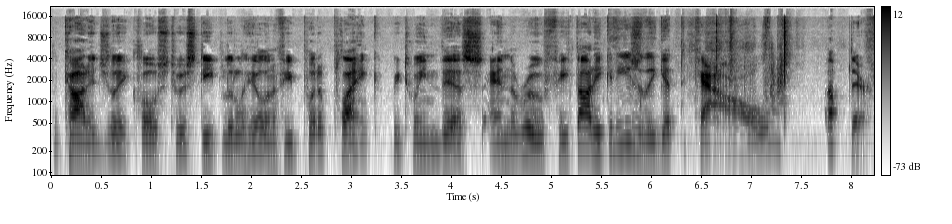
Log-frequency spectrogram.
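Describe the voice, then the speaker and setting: An older man reads a folk tale aloud like a rambling grandpa, tossing in folksy asides and plain explanations. His voice is a little high with a sharp tone.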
